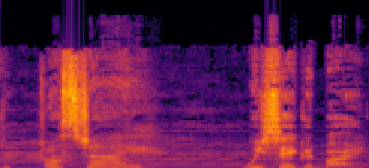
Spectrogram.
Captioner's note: Ukrainian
